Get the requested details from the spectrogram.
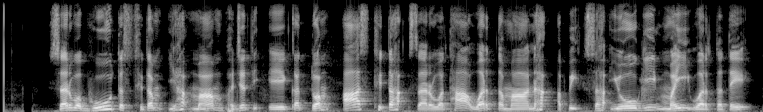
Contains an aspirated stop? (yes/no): yes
